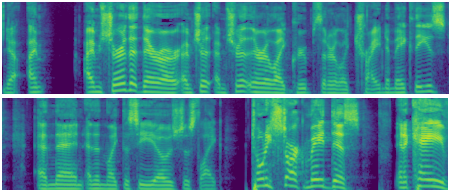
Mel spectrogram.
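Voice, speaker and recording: In an ordinary speaking voice, a man talks at a fairly quick pace with fairly high pitch and lively intonation, the recording very clean with a silent background and a dry, close sound with no echo. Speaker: podcast co-host. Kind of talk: casual banter.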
